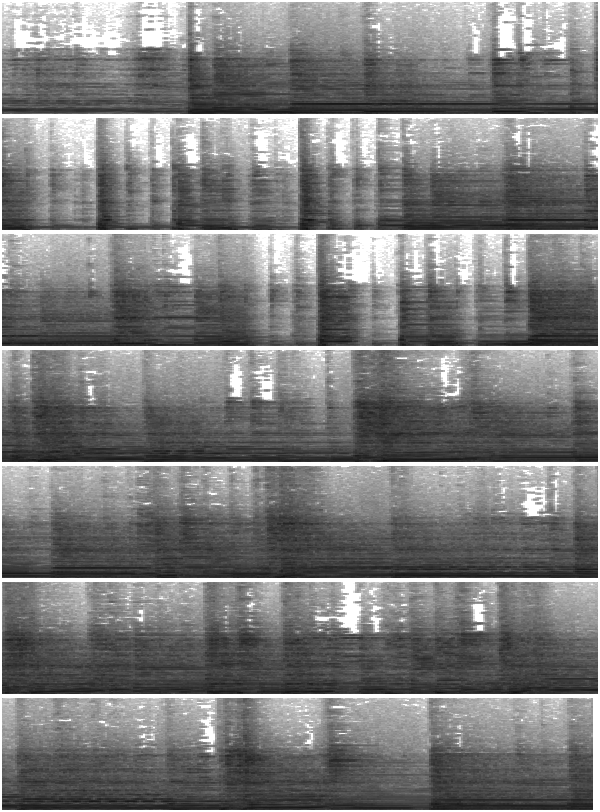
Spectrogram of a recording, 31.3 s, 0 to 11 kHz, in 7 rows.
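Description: Wooden-bodied resonator guitar, plugged into an electric guitar pedal board, strummed and picked. Its notes glide down in pitch about a second in, then come as choppy strums with short gaps, and settle into steadier playing after about 13 seconds.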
